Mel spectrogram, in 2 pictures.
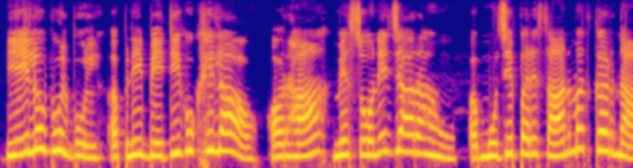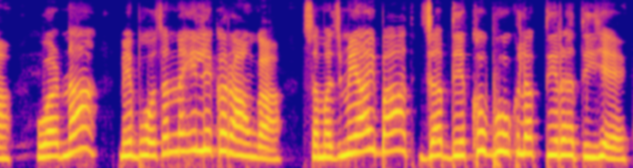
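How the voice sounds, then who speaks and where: A woman's voice: high-pitched, lively intonation, a little slow, hardly any pauses, a little mellow, no echo. A woman voicing a lazy, thieving male bird in a cartoon, grumbling and whiny. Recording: dull lo-fi recording.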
